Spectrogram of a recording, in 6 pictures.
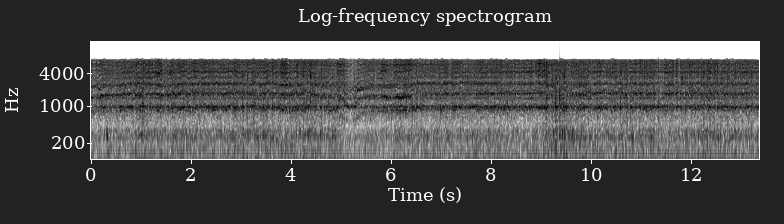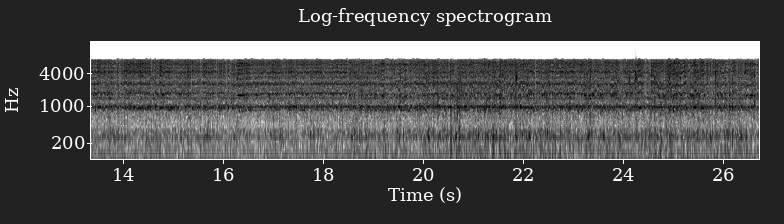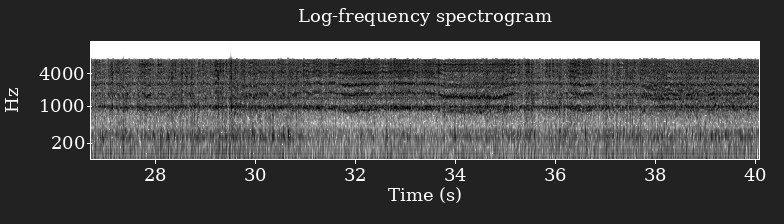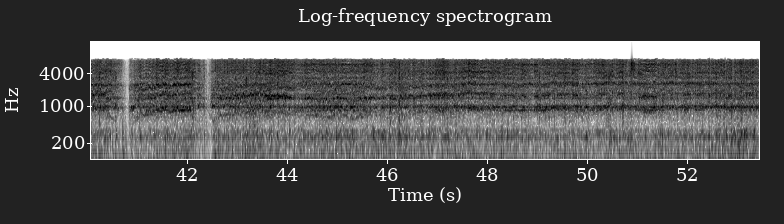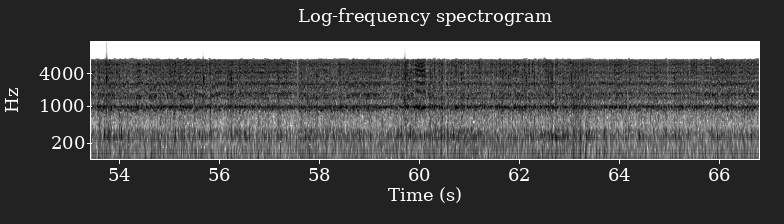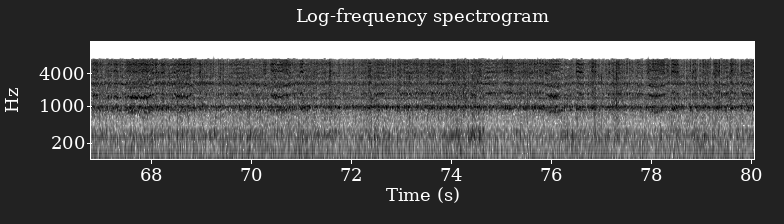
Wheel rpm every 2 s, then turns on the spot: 210, 230, 210, 210, 230, 230, 230, 230, 230, 230, 220, 230, 230, 230, 230, 230, 230, 220, 230, 210, 150, 150, 200, 210, 220, 220, 230, 220, 230, 230, 230, 230, 230, 230, 220, 230, 230, 230, 230, 230.
none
